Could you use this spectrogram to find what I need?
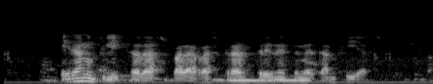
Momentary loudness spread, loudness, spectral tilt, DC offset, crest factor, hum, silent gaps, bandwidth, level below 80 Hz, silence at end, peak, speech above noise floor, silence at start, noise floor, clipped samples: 9 LU; -24 LUFS; -9 dB/octave; under 0.1%; 18 dB; none; none; 4.3 kHz; -52 dBFS; 0 s; -8 dBFS; 25 dB; 0.4 s; -48 dBFS; under 0.1%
